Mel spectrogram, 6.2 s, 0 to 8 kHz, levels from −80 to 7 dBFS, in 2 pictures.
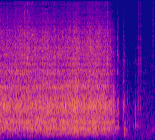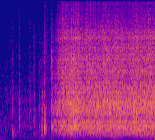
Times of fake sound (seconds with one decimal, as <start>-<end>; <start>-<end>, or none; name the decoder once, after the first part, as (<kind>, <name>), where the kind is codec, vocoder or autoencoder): none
